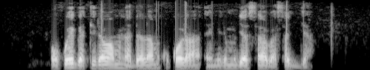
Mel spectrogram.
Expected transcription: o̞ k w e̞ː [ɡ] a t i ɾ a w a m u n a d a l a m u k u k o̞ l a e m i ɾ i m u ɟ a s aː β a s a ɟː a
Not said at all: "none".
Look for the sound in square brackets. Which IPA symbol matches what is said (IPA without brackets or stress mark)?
ɡ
